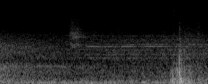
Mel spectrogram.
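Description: Steady low outdoor rumble, with one short thud near the end.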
